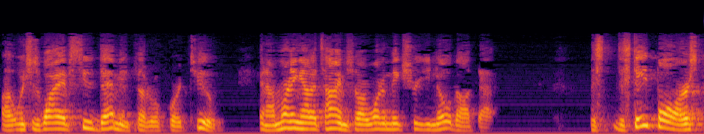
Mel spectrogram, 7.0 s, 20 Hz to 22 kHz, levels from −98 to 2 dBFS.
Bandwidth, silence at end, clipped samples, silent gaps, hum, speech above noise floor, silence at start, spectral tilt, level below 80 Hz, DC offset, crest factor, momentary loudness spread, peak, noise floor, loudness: 8 kHz; 0 s; under 0.1%; none; none; 44 dB; 0 s; -6.5 dB/octave; -60 dBFS; 0.7%; 16 dB; 13 LU; 0 dBFS; -61 dBFS; -17 LUFS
